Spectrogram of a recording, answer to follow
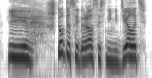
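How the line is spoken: Weary question. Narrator (Russian): Устало спросил Растегаев

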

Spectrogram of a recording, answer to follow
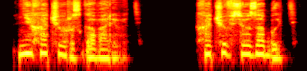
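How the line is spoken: Whisper. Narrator (Russian): прошептала я

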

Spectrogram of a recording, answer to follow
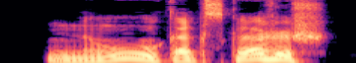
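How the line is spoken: Grumble. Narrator (Russian): пробурчал Олтман

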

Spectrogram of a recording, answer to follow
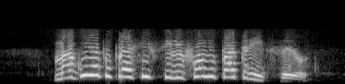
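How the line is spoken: Sung in thin voice. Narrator (Russian): пропел он тоненьким голоском

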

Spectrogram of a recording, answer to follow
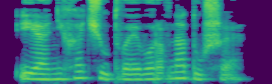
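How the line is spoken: Quiet speech. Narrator (Russian): тихо произносит Антон

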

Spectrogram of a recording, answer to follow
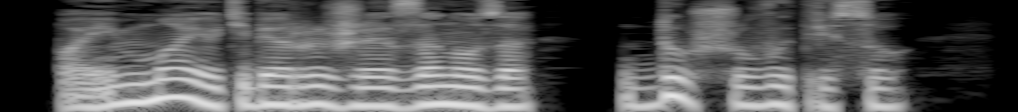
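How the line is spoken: Inner growl. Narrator (Russian): рычал мысленно

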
